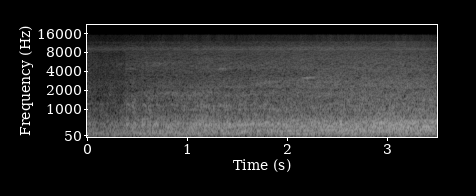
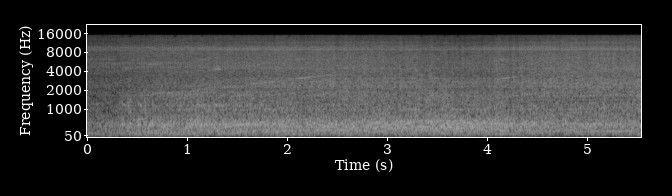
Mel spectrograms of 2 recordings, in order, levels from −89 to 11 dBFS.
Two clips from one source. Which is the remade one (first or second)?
first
